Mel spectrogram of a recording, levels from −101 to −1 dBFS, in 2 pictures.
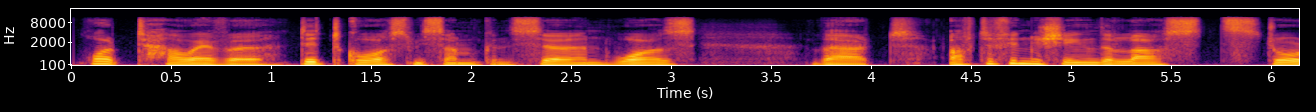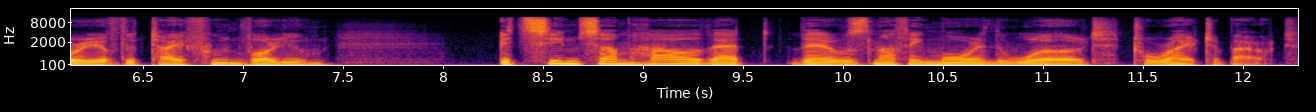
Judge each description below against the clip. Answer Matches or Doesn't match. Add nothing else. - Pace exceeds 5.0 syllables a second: Doesn't match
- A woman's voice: Doesn't match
